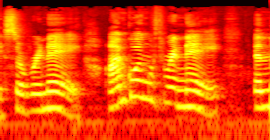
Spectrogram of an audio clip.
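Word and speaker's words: Renae: Is this Renee? R-E-N-A-E. Yes. So yes, I've never seen Renee spelled like this, or maybe I have and I just didn't know it was Renee.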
